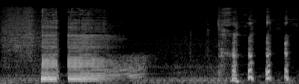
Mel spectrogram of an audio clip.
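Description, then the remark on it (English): A loud, buzzy fart sound effect blares from a car's external speaker toward people outside the car, a short burst then a longer drawn-out one that trails off, followed by a quick series of four sputtering pops, all with a slightly tinny, speaker-like quality. “but now you can play it on the outside of the car.”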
